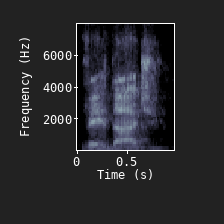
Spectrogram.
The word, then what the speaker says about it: verdade: Palatalization also occurs in de and te when they're unstressed with no accent mark and when they're followed by a in the next syllable. That's because in those cases the letter e actually sounds like the letter I.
